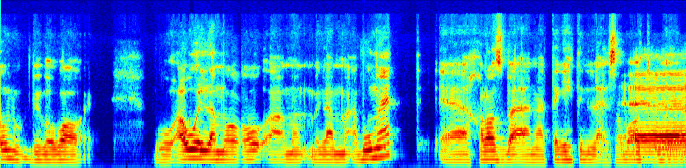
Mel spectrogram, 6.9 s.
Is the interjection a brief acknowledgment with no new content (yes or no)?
yes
